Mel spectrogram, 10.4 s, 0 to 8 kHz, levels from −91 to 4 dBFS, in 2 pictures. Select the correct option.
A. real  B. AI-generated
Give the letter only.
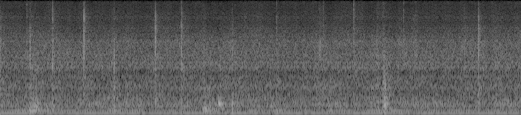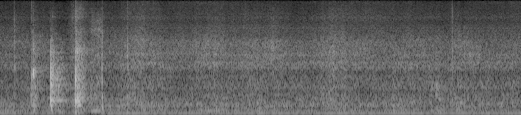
B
